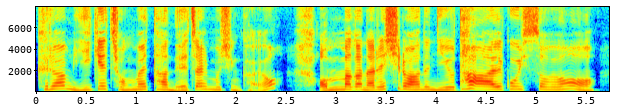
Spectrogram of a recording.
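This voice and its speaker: A defiant young woman lashes out at her mother, bitter and accusing, as a woman reader plays her. Her voice sits high and a little hushed. The read is dry and close, like an audio storybook. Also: moderate pace, no room sound, lightly acted.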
